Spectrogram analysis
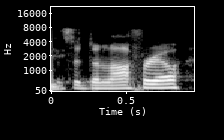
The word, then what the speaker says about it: Vincent D'Onofrio: So, speaking on Vincent D'Onofrio, is that how you pronounce it? mm-hmm. Vincent D'Onofrio.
